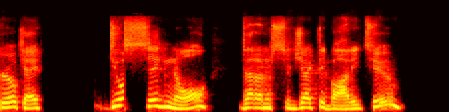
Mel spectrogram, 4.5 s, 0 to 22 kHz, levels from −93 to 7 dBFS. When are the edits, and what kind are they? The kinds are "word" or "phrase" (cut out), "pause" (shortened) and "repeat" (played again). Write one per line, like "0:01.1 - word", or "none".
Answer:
0:01.2 - phrase
0:03.2 - word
